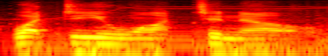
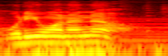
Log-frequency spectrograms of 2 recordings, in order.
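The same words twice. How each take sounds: First: The phrase is said slowly and carefully. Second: The phrase is said fast and run together. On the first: The speaker calls it wrong. "you don't say" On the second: The speaker calls it right. "you kind of say things like fast"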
